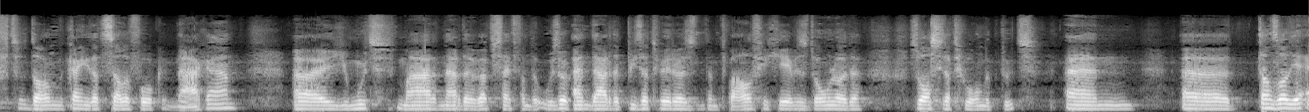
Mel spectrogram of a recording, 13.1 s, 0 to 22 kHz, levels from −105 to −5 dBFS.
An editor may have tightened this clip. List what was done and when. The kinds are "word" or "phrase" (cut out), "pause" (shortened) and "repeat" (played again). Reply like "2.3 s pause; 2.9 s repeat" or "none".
5.7 s word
